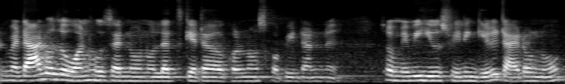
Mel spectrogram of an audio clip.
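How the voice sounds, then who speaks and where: Speech comes at a fairly quick pace with fairly even intonation. Noticeable background noise and audible room echo are present. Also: woman, fairly low pitch for a woman. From Chennai, South India. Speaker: vlogger. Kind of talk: personal testimony.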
